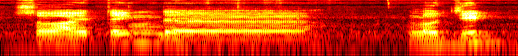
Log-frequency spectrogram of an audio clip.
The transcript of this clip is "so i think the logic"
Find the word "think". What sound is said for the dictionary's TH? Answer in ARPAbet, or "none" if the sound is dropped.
T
